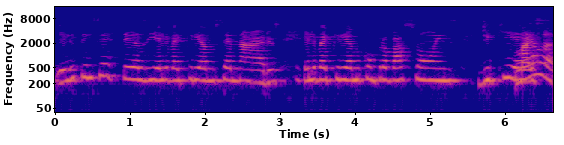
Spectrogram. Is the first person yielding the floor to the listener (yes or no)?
no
